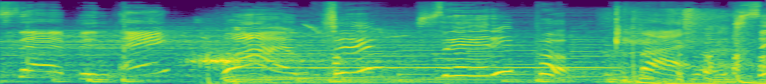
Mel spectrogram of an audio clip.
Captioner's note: perfect synchronization sound effect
